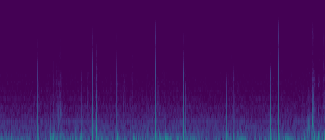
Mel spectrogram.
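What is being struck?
Metal microphone capsules of a handheld recorder.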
